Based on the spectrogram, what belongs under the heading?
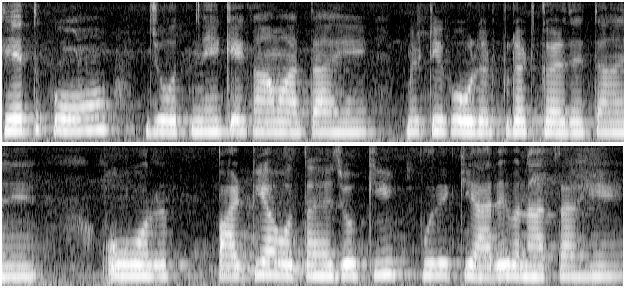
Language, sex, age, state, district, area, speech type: Hindi, female, 18-30, Madhya Pradesh, Ujjain, urban, spontaneous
